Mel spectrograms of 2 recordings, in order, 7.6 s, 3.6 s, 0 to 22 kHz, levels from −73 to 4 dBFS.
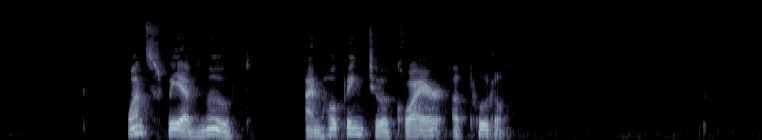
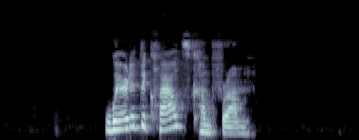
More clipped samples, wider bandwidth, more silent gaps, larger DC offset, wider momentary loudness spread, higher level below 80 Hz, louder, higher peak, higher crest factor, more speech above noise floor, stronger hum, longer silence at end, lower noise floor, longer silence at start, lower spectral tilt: neither; first, 12 kHz vs 9.6 kHz; neither; neither; about the same, 9 LU vs 11 LU; about the same, -60 dBFS vs -58 dBFS; second, -26 LUFS vs -15 LUFS; second, -8 dBFS vs 0 dBFS; about the same, 22 dB vs 18 dB; second, 55 dB vs 59 dB; neither; first, 2.6 s vs 1.1 s; first, -80 dBFS vs -74 dBFS; first, 1.3 s vs 1.05 s; first, -7 dB/octave vs -4.5 dB/octave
